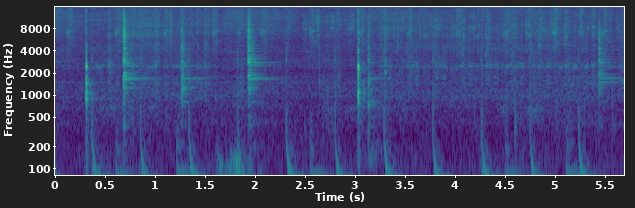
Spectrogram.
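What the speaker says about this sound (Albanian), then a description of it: "tani ti skuqesh shumë mirë dhe qepa dhe hudra" Onion, garlic and potatoes sizzle in a pan for a creamy mushroom and potato soup, with repeated stirring and scraping clatter in an uneven rhythm, faint and close, with no talk.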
